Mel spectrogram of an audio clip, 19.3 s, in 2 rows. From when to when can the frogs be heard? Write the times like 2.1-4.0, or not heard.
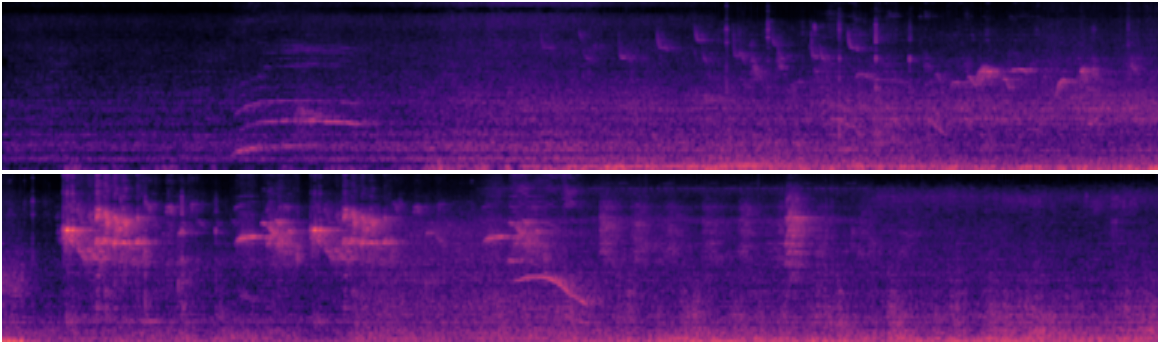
not heard.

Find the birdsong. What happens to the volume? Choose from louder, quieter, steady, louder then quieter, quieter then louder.
louder then quieter.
